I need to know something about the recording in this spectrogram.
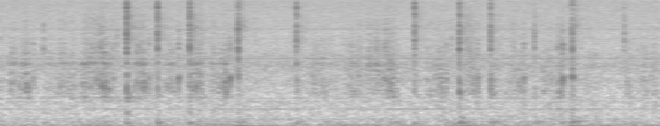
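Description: Stylus tapping and scratching on a tablet screen while handwriting, a run of irregular light clicks over a low steady hum.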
